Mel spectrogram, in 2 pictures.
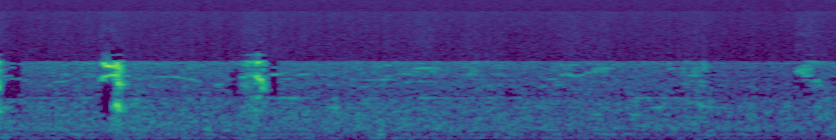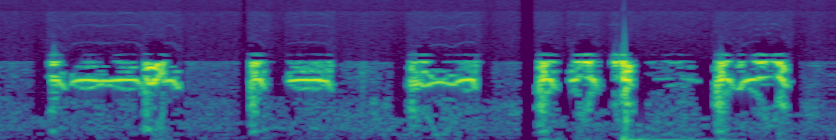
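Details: Peregrine falcon chicks at feeding time at a nest site in Toruń, Poland: after quiet opening seconds, a burst of loud, repeated, wavering high-pitched screeches and whines, each note short and rapidly repeated.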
